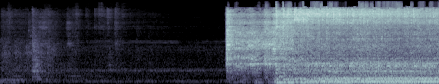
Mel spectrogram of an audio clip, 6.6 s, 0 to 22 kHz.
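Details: Turbocharged LS V8 swapped into a Jeep YJ, start-up after the build: silence, then it catches at once and settles into a steady, deep, even idle with no misses or knocks; normal start-up and idle.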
